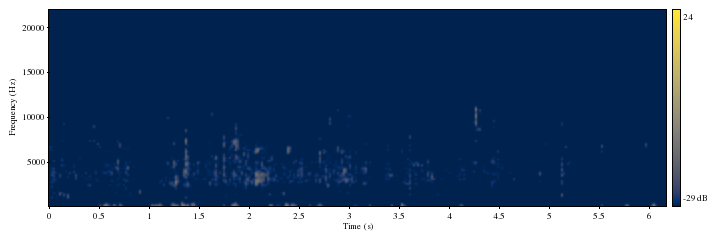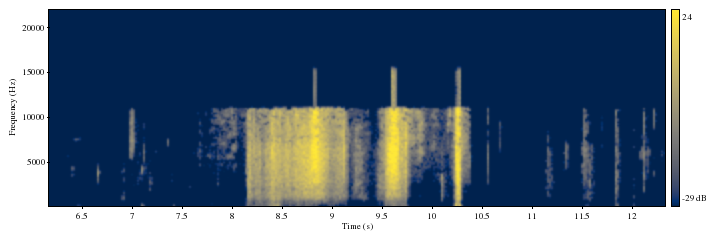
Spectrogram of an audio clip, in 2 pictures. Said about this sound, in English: So high tide and breezy, and it might rain in a while.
